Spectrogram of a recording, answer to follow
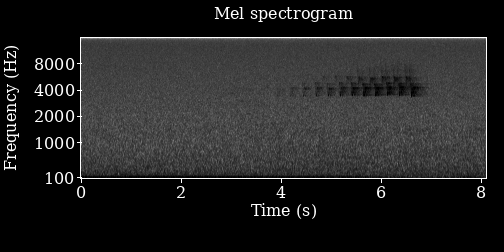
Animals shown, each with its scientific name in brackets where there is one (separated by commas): Ovenbird (Seiurus aurocapilla)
